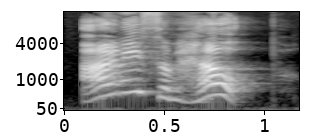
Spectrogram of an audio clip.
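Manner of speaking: loud, insistent appeal; calling for help. Retold or imitated. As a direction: call it out loud to coworkers. Retold call to coworkers for help.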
